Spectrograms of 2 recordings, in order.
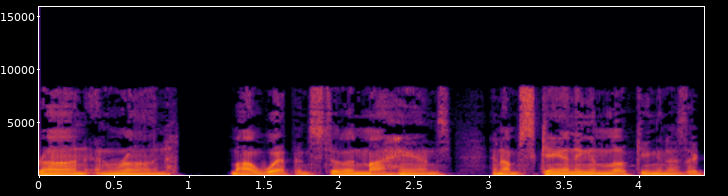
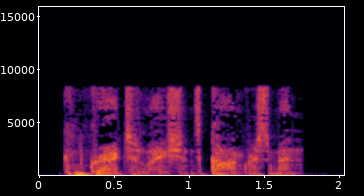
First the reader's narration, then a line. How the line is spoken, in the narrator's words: whispering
